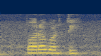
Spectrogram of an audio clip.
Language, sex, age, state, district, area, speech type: Odia, female, 18-30, Odisha, Ganjam, urban, read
